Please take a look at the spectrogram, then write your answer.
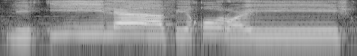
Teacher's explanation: قاف موٹی را بھی موٹی یا لین، یہاں پہ یا مد ہے۔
